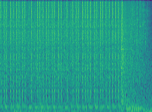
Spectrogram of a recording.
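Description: An auto turret in the video game Rust fires rapid, loud machine-gun bursts, a dense close rattle with regular pulses for about three seconds, no talking.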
